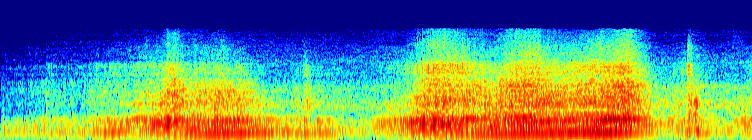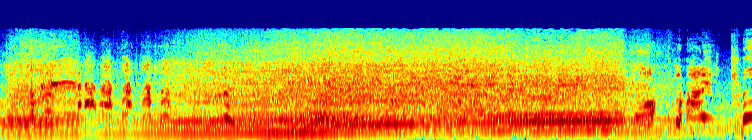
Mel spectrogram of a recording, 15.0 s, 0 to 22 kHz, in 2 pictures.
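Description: A V6 Mustang with a full Borla exhaust revs hard and loud, its engine note climbing and falling through repeated throttle blips close by, while people talk and shout over it.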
